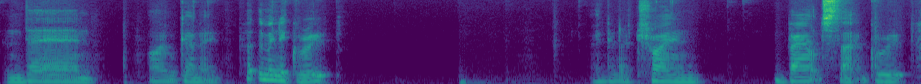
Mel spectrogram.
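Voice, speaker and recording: A man hosting a live stream, calmly talking through a sound-design process step by step and thinking aloud as he works. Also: mid-range voice, vocal fry. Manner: slow, thinking aloud as he works, with frequent ums. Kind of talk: unscripted tutorial walkthrough.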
